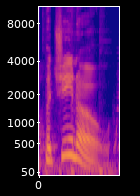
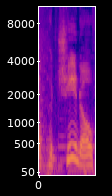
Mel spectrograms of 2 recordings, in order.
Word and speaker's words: Pacino: they can get al pacino for the commercial because his name rhymes with duncancino somehow al ends up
